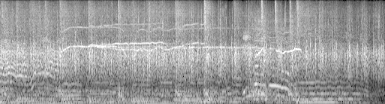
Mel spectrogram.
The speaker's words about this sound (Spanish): Fuerte el aplauso para el canijo y el ratón.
